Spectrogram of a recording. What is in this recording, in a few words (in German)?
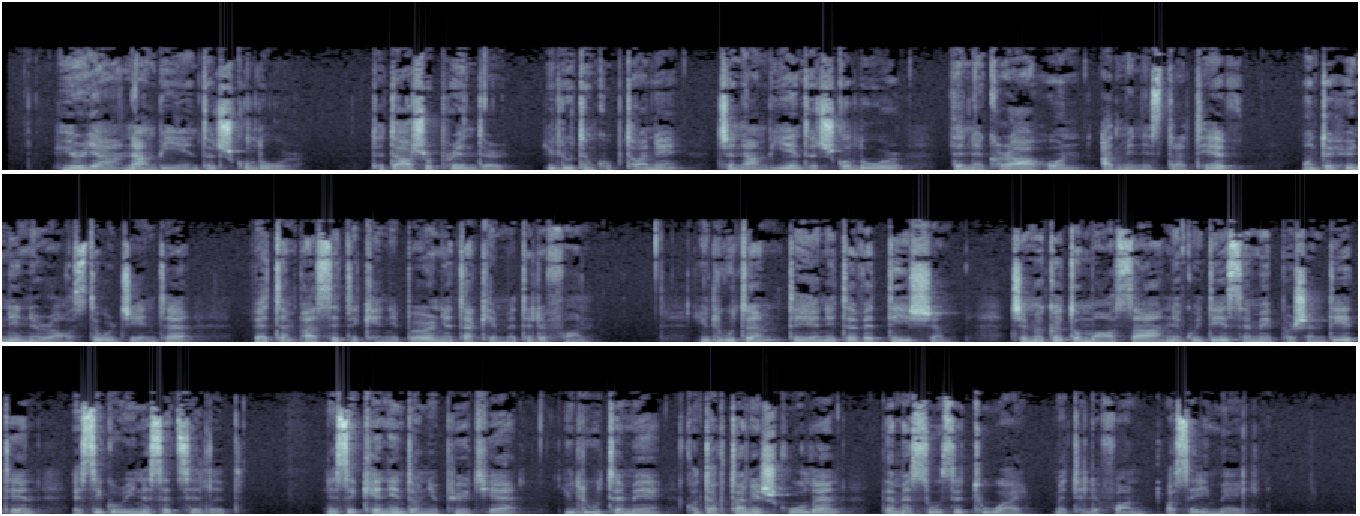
Albanisch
